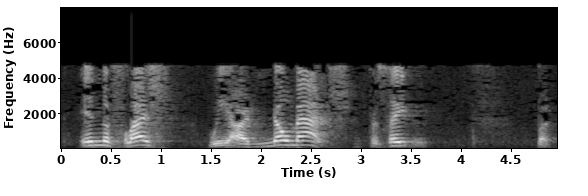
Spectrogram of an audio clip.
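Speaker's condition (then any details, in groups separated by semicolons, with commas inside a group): No condition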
